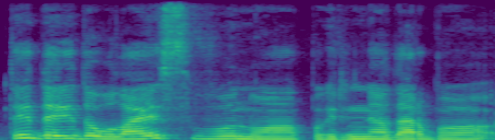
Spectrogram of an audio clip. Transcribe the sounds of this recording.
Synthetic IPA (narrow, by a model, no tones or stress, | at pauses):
t̪ɐɪd̪ɐɾʲiːd̪ɐʋɐʊlˠɐɪsʋʊnuɔpɐɡɾʲɪnʲɪnʲoːd̪ɐɾboː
